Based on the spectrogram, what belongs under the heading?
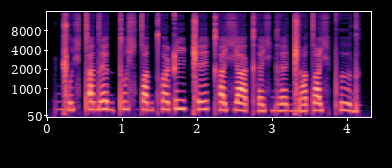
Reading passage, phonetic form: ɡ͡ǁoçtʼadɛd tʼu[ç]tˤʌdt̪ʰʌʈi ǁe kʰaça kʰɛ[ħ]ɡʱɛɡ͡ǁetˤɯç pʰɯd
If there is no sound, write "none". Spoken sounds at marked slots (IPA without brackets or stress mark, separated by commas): ç, ç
